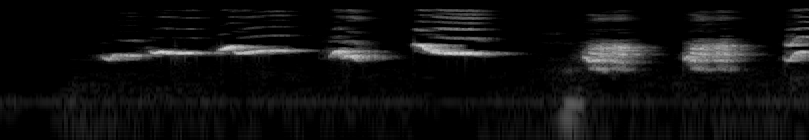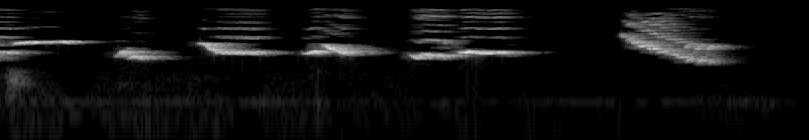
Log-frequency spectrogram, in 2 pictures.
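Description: An American robin sings a run of clear, whistled, rising and falling phrases.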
